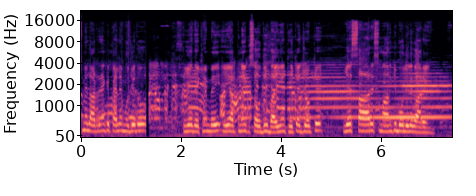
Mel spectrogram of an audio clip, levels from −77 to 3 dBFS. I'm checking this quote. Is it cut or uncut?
cut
